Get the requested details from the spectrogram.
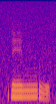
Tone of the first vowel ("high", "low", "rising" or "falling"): high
